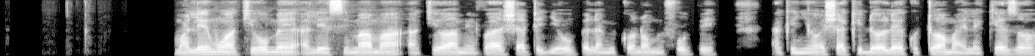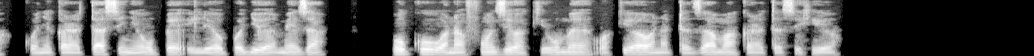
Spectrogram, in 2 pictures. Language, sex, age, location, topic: Swahili, male, 25-35, Dar es Salaam, education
